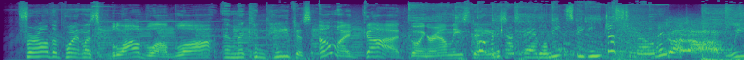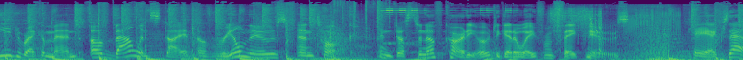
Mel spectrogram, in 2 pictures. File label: Radio Imaging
